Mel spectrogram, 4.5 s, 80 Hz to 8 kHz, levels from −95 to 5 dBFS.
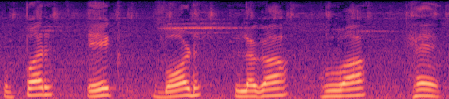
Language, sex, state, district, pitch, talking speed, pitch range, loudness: Hindi, male, Madhya Pradesh, Dhar, 180 Hz, 80 wpm, 165-200 Hz, -15 LUFS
